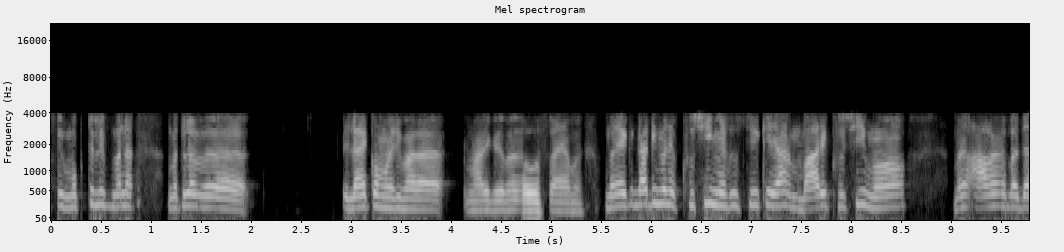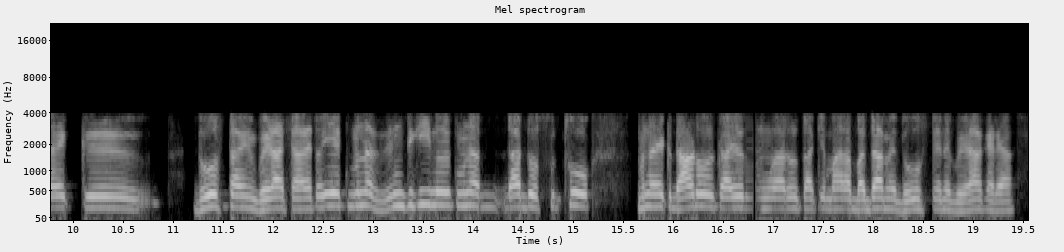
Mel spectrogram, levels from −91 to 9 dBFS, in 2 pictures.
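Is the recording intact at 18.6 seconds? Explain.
No. From 18.56 to 18.63 s there is VoIP packet loss concealed by the speech codec. The decoder filled the gap by repeating its last pitch and filter at falling gain, which fits a single lost 30 ms frame. The speech is briefly stretched and fades, staying weak just after.

The G.723.1 codec also runs through this moment. Heavy coding damage leaves the speech muffled and hoarse, with nothing above 4 kHz and blurred consonants. That points to a rate near 6.3 kbit/s and a slowly updated voice model.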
